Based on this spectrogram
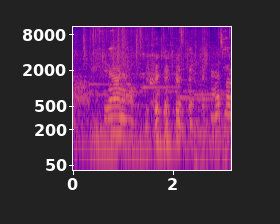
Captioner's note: laughing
